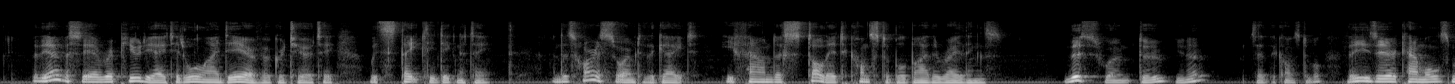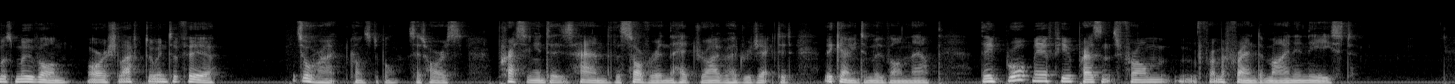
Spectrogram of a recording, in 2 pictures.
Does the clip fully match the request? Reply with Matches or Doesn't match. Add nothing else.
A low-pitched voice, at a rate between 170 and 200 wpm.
Matches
